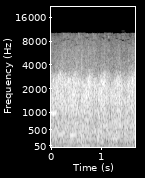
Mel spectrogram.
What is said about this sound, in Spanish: Y el aplauso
